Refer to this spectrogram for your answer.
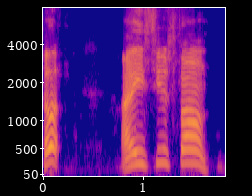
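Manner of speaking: put-on Newfoundland accent, pitched very high. Retelling an aunt interrupting a phone call, in a put-on newfoundland accent. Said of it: "she's got a, a Newfoundland accent".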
